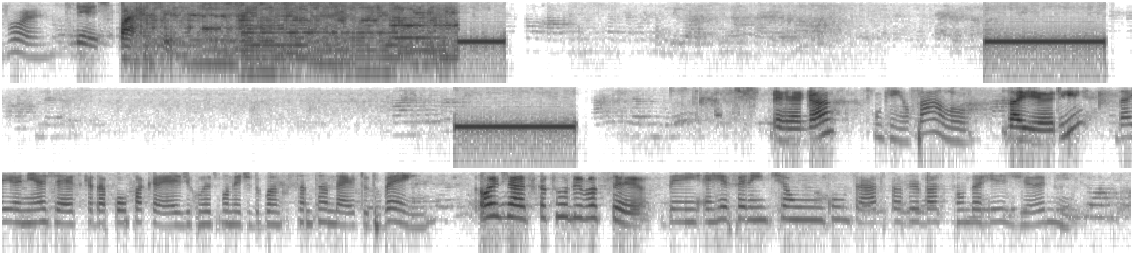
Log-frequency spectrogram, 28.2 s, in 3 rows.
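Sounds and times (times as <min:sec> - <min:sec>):
speech: 0:00.1 - 0:03.9, 0:16.0 - 0:28.2
telephone busy tone after a dropped call: 0:03.8 - 0:04.2, 0:08.2 - 0:09.2, 0:13.2 - 0:14.2.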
